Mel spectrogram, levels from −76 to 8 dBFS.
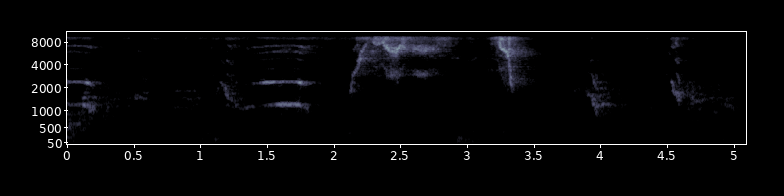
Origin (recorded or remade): remade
